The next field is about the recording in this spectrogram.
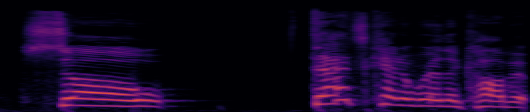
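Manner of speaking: voice breaking mid-phrase, suddenly jumping high. Commentary video speaker mid-sentence, voice cracking. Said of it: "that was a shocking voice crack".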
